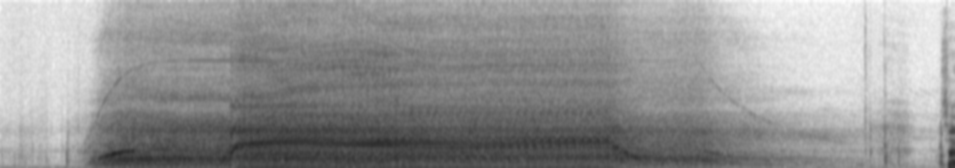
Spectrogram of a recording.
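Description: A vacuum cleaner motor whirs loudly, then winds down.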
